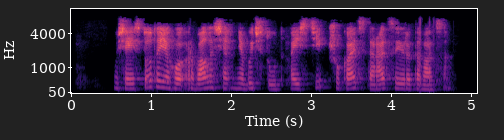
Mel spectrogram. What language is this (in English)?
Belarusian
